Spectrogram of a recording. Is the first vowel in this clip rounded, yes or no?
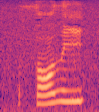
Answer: yes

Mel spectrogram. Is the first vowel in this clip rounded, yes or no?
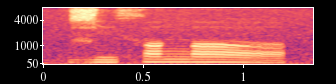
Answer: no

